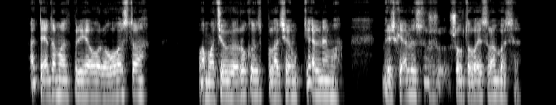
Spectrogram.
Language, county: Lithuanian, Vilnius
